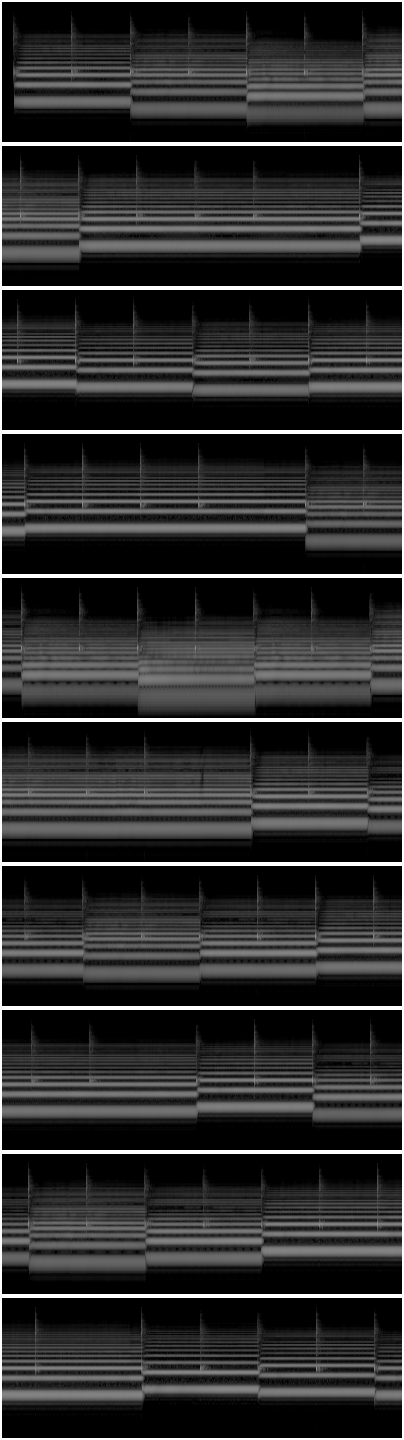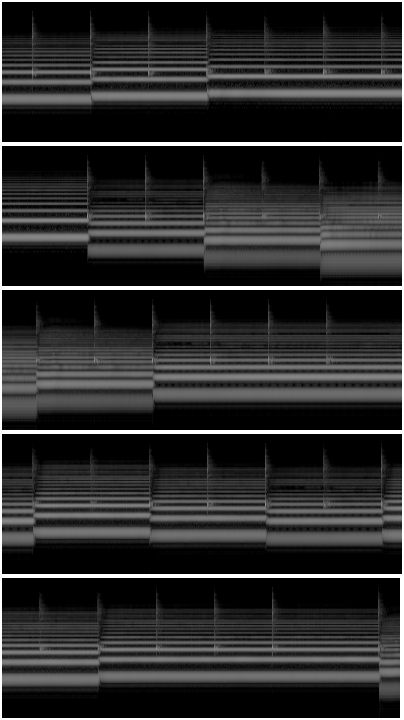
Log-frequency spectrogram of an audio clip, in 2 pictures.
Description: To create this exercise I used Sibelius notation software, and then exported the file as audio (see below).
The well-known pattern, “horn fifths”, goes through every key via the circle of fifths. The audio file will provide a pitch reference to gauge intonation and make adjustments.
One caveat: the audio track does not use tempered intonation, so the player will have to make all of the requisite adjustments (low major thirds, etc.).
